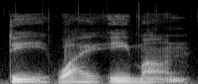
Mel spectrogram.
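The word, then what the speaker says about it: daimon: Say it like D-Y-E-mon.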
